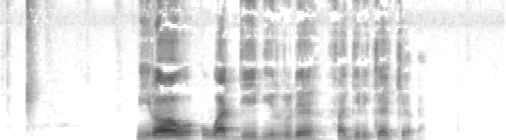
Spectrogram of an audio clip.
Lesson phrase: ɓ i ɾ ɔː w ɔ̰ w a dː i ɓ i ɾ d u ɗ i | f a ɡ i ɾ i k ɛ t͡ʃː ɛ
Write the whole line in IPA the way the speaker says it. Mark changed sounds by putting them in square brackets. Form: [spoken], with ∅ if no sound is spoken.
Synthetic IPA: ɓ i ɾ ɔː w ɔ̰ w a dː i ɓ i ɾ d u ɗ [ɛ] | f a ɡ i ɾ i k ɛ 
